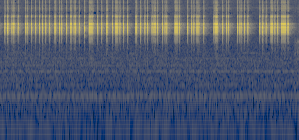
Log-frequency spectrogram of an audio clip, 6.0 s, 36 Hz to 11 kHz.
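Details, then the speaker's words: Geiger counter held to a Vaseline glass piece, reading nearly 1,000 counts per minute: dense bursts of sharp ticks with no background hum from a strong radioactive source. "my geiger counter reads nearly a th000 counts a minute off of this"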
